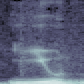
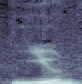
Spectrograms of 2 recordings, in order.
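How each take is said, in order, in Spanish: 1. La palabra empieza con un sonido y. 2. La palabra empieza con un sonido y.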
